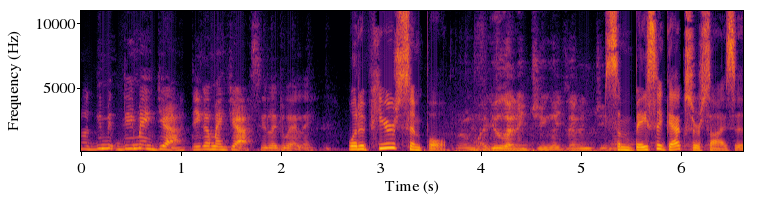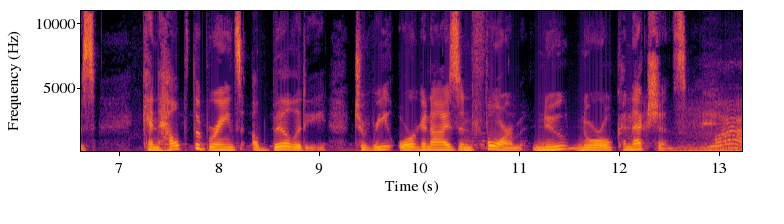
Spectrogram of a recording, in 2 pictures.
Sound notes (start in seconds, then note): 0.1 doctor speaking in foreign language; 3.9 patient speaking in foreign language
